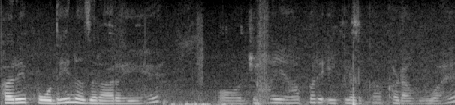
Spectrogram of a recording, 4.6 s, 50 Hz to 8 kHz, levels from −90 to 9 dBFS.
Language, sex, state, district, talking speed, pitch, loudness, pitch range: Hindi, female, Himachal Pradesh, Shimla, 195 wpm, 225 Hz, -19 LUFS, 200-255 Hz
